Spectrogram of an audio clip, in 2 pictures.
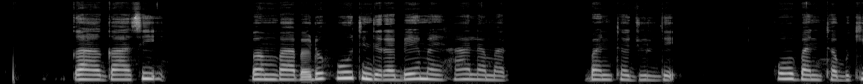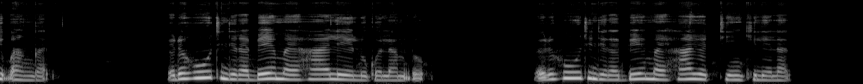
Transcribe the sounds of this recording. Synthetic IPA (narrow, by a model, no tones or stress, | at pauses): ɡ̥aɡasi | bambaɓɛ̰ɗɔhuːtindiɾabɛmajhalamaɾ | bantad͡ʒuldɛ | kɔbantabukiɓaŋɡa̰l | ɓɛɗɔɦuːtindiɾabɛːmajɦaleluɡɔlamɗɔ̰ | ɓɛɗɔhuːtindiɾabɛmajhajotːiŋkʰilɛlal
